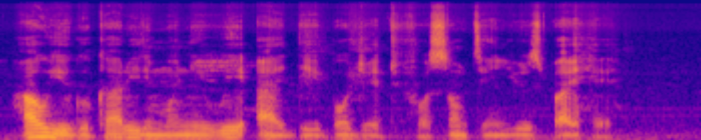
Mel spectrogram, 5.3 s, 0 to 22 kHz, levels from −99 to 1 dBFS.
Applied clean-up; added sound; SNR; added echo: none; none; none; none.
